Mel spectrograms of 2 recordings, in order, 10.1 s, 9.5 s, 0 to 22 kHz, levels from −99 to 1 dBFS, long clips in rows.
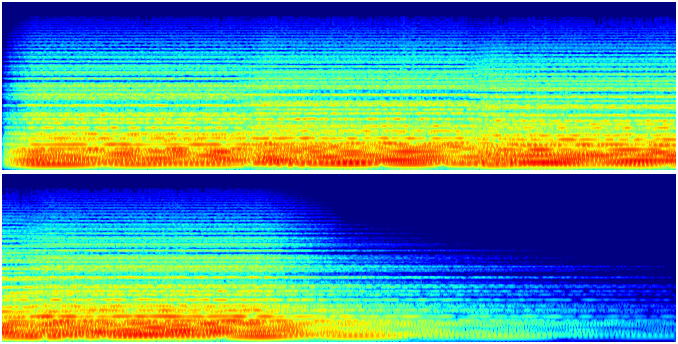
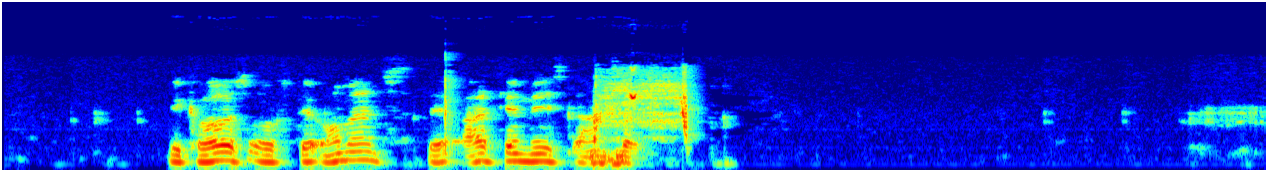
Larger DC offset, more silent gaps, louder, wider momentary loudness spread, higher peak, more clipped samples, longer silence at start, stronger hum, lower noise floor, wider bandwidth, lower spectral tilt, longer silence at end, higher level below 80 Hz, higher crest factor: neither; neither; first, -15 LUFS vs -18 LUFS; about the same, 9 LU vs 9 LU; about the same, -2 dBFS vs 0 dBFS; neither; second, 0.05 s vs 1.25 s; neither; second, -63 dBFS vs -77 dBFS; first, 9 kHz vs 7 kHz; about the same, -8 dB/octave vs -8.5 dB/octave; first, 1.9 s vs 0.15 s; first, -52 dBFS vs -58 dBFS; second, 12 dB vs 20 dB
